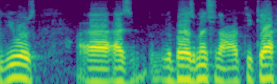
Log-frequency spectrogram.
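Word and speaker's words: اعتكاف: And I want to remind the viewers, as the brothers mentioned, i'tikaf is pronounced with the ayn.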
